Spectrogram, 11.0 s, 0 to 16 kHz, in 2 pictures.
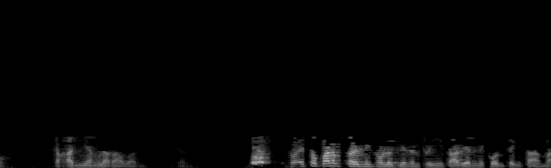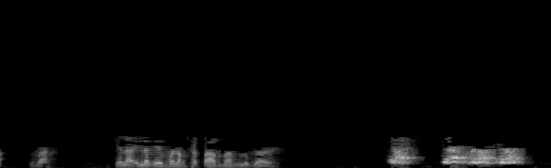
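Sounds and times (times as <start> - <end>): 
speech: 0.6 - 2.0, 2.9 - 8.4
dog barking: 2.5 - 2.8, 9.4 - 10.9.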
